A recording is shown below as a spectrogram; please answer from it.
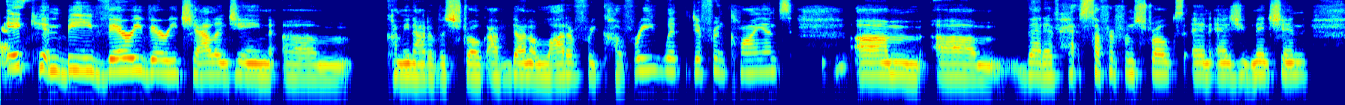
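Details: Adult speaker; no disorder.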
